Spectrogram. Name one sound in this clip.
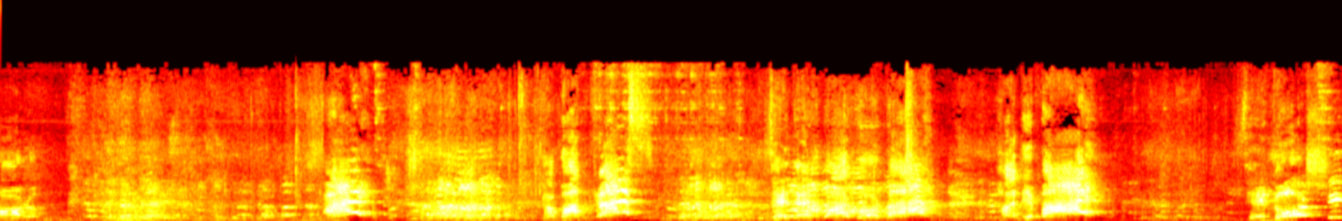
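A young woman speaks loudly and expressively in an echoing hall.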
